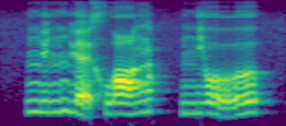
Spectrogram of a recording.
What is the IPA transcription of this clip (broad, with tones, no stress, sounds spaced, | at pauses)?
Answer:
n̪ y˧˥ n n̪ ɥ ɛ̰˨˩ x w ɑ˧˥ ŋ | n̪ j o̰˨˩˦ ʊ̯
